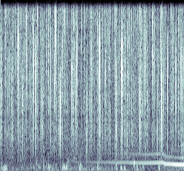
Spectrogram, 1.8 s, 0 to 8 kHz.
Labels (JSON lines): {"label": "biophony, cascading saw", "recorder": "SoundTrap 600 or HydroMoth"}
